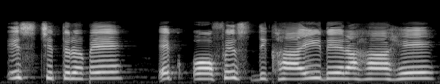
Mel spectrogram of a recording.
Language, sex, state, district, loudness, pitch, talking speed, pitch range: Hindi, female, Madhya Pradesh, Bhopal, -13 LUFS, 270 Hz, 120 wpm, 255-290 Hz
